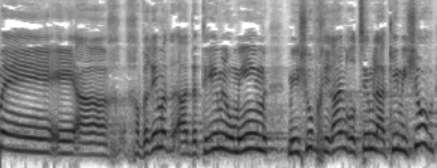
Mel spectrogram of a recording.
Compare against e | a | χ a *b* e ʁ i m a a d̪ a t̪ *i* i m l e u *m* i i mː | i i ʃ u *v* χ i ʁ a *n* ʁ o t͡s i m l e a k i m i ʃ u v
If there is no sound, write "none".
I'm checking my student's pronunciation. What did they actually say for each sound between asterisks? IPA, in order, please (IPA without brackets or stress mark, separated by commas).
v, i, m, v, n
